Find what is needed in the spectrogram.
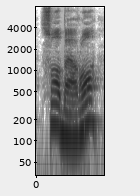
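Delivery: syllables joined as one word. Shown as a demonstration. Teacher models a word for learners to repeat, joined in one go. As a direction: run the syllables together without pauses. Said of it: "le mot attaché".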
